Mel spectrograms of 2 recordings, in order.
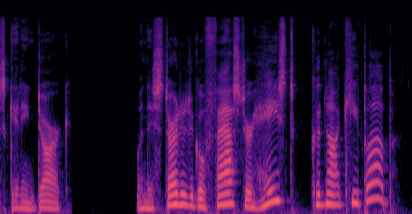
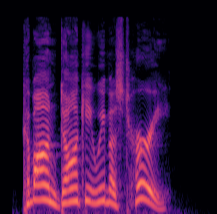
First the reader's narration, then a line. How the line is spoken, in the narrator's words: Joseph shouted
